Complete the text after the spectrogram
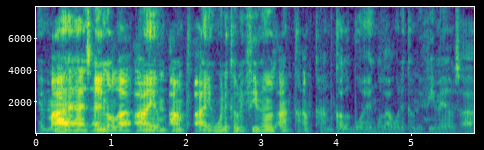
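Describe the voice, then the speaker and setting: A young man telling a rambling personal story in casual talk, repeating himself and cursing. His voice leaps higher and louder when he reacts. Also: steady tone, very fast. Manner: pitch and loudness jump wildly when he quotes or reacts. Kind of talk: casual story time vlog. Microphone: camera mic at close range.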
